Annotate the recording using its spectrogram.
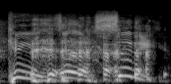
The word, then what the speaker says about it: Kansas City: That's how you say it in Kansas City. Yeah, if you're a football fan, it's Kansas City.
